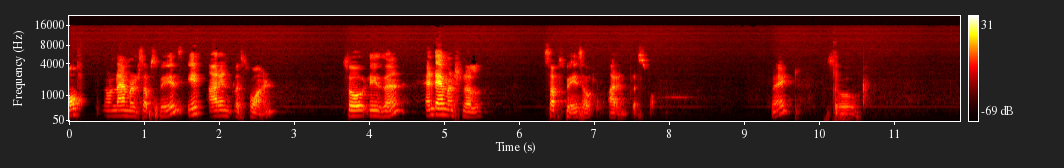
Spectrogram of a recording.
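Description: An elderly man lectures calmly through a microphone.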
